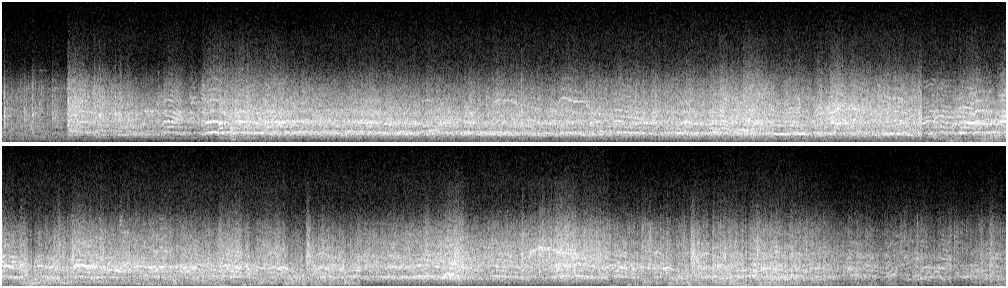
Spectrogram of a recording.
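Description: A large crowd of rioting prison inmates shouting and yelling all at once, with no single voice standing out. It starts about a second in and turns loud at about three seconds, staying loud throughout.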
